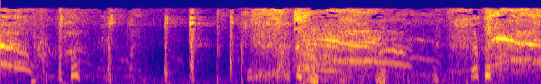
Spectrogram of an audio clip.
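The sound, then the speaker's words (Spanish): A burst of repeated coughing from a man who has just licked powdered sugar: several sharp hacking coughs in an uneven rhythm, with throat-clearing sounds mixed in and people's voices reacting around them. “Le trajo tos, es rarísimo.”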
